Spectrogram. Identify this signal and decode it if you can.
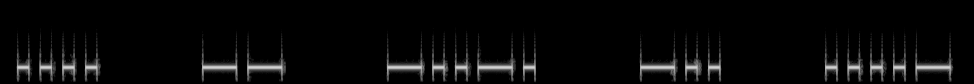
Morse code, heard as a keyed tone, about 10 wpm, spaced as for 6 wpm, 800 Hz. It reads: HM/D4
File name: LEZIONI / 10 SIGNS / 10D COMA ws 10wpm 4314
